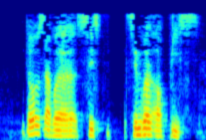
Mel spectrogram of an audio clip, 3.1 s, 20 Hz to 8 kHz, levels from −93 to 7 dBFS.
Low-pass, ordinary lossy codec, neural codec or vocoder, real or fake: 7.2 kHz; MP3, 24 kbps; codec, 16 kHz in and 24 kHz out, 0.6 kbps, FireRedTTS-2 codec; fake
